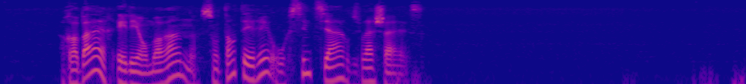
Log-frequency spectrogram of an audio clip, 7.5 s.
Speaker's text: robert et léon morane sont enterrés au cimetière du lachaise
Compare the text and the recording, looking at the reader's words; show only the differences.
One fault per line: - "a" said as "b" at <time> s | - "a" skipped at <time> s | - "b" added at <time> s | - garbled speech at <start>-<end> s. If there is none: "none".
none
